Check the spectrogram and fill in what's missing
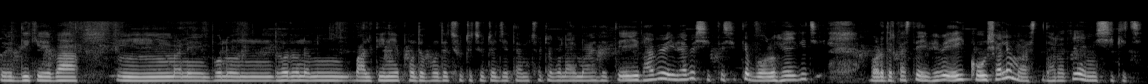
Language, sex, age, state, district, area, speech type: Bengali, female, 30-45, West Bengal, Dakshin Dinajpur, urban, spontaneous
